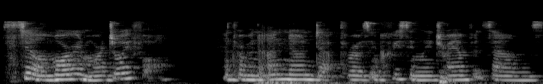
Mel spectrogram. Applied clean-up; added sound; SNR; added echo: classical method WPE with log-MMSE.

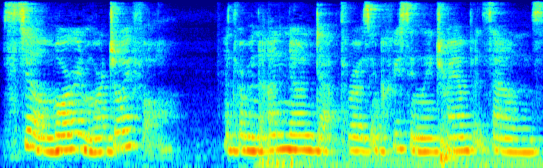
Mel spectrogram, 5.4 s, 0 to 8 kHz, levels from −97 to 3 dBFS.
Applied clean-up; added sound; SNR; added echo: none; Idling / Engine starting / Car; 19 dB; reverberation time 0.7 s.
